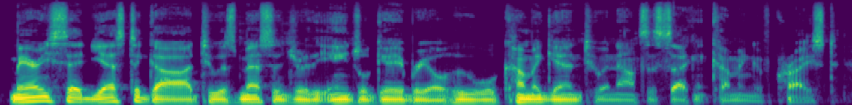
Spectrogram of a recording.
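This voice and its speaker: Deep-voiced man hosting an emphatic talk. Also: a little fast, warm tone, no echo, clean studio sound. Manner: emphatic, didactic, with rhetorical questions. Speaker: podcast host. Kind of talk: religious commentary answering live viewer comments.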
